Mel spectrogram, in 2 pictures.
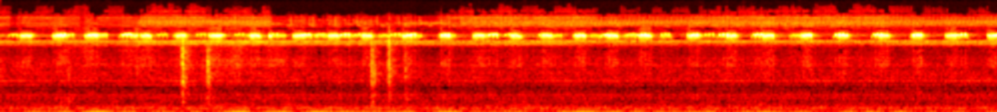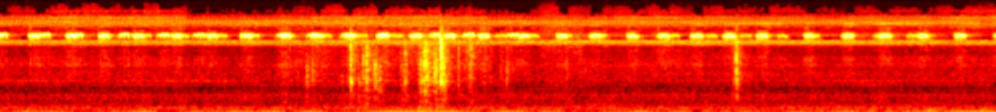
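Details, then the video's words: Study-session white noise of grass insects: a constant high chirping, close to three pulses a second, with a few scattered clicks and a brief cluster of taps midway, plus a low background hum. "풀벌레 소리"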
